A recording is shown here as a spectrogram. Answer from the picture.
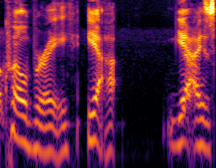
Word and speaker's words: Qelbree: And will you spell that for me, Justin? I want to make sure you've got the right. It's Qelbree. It's relatively new. It's a norepinephrine uptake inhibitor. Right, Qelbree.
